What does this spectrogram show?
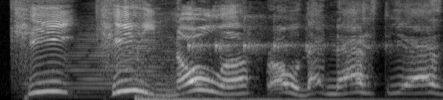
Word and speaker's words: Kee Nola: weeks ago before this man, how do you pronounce bro's name? Key Nola.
